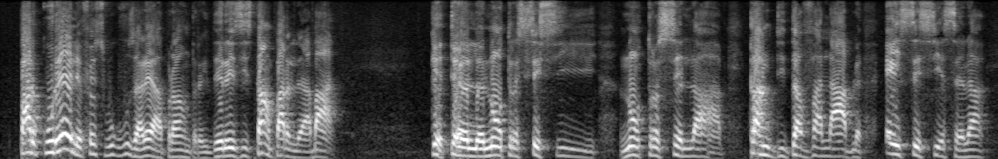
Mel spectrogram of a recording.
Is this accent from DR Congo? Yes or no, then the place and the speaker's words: yes; Katanga, DR Congo; Nous, on a grandi au Grand Katanga.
